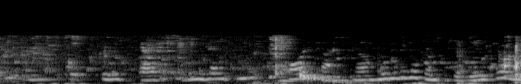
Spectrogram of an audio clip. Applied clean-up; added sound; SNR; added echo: classical method WPE with log-MMSE.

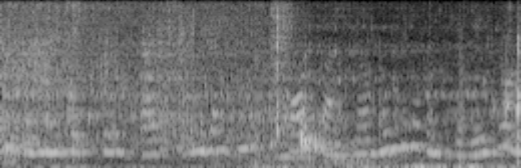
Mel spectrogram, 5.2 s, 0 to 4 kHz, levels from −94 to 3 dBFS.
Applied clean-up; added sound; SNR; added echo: none; Toilet flush; -1 dB; reverberation time 0.5 s.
